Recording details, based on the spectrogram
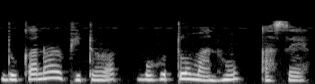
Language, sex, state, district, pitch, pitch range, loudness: Assamese, female, Assam, Sonitpur, 215 Hz, 200-235 Hz, -15 LUFS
